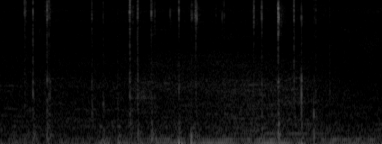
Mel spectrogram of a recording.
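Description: Keys on a computer keyboard are tapped in quick, irregular bursts of crisp clicks, close and fairly quiet over a soft room hum, with no talk.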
